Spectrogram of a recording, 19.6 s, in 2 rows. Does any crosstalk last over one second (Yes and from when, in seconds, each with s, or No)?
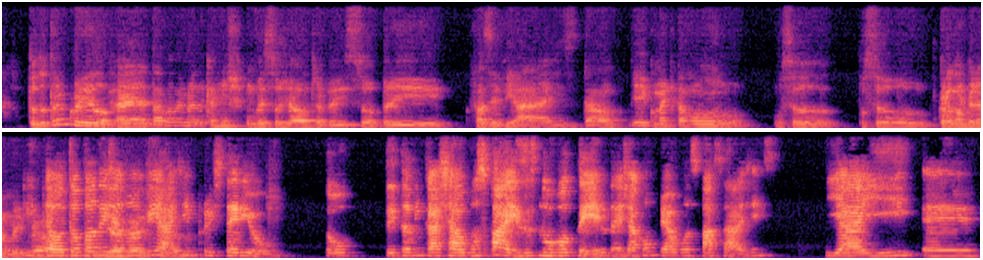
Yes, from 10.0 s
